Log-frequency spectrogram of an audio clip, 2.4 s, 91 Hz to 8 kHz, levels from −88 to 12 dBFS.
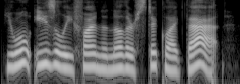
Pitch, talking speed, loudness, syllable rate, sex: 220 Hz, 200 wpm, -18 LUFS, 5.7 syllables/s, female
